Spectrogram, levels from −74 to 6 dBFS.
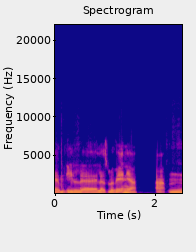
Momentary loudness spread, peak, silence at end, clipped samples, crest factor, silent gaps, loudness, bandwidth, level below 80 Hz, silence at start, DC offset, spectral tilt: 7 LU; -8 dBFS; 0 s; under 0.1%; 14 dB; none; -21 LUFS; 7.4 kHz; -70 dBFS; 0 s; under 0.1%; -7 dB/octave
